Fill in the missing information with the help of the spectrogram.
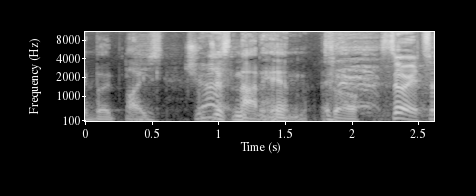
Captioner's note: laughter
